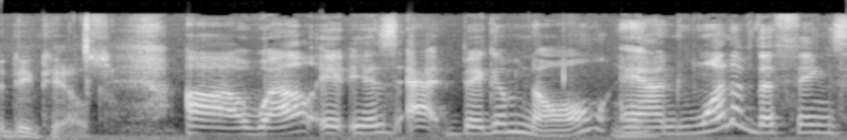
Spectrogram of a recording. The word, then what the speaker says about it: Bigham Knoll: And it's spelled like Big Ham, B-I-G-H-A-M, Knoll, okay.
